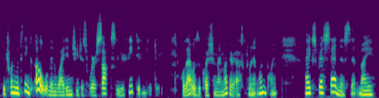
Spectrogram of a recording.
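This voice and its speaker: A woman's voice: low voice, expressive, fast, creaky, dark tone, husky, dry recording. A woman giving a casual, rambling monologue, whimsical and self-deprecating as her thoughts wander. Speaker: audio creator rambling to listeners.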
